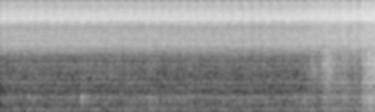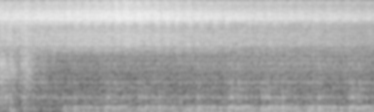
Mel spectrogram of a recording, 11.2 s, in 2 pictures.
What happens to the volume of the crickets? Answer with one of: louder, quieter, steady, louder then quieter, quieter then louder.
louder then quieter.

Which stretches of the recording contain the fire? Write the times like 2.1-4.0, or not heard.
4.6-11.2.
